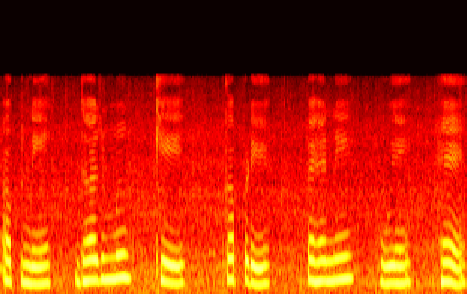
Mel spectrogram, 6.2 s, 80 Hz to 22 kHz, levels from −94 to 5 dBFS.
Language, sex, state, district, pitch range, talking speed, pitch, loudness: Hindi, female, Madhya Pradesh, Dhar, 235-275 Hz, 65 wpm, 255 Hz, -12 LUFS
